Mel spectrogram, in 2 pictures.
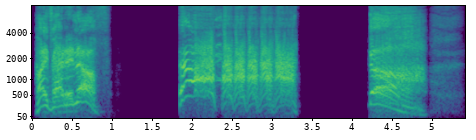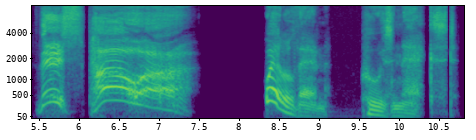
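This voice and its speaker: A man playing a middle-aged video game villain, sardonically genteel and flamboyant, with mock-polite, drawn-out delivery. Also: extremely high pitch, huge pitch swings, creaky, bright, forceful tone, husky, no room sound, raised voice, clean studio sound, exaggerated voice. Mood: furious, grandiose, then cold, soft menace. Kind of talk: video game battle voice lines.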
